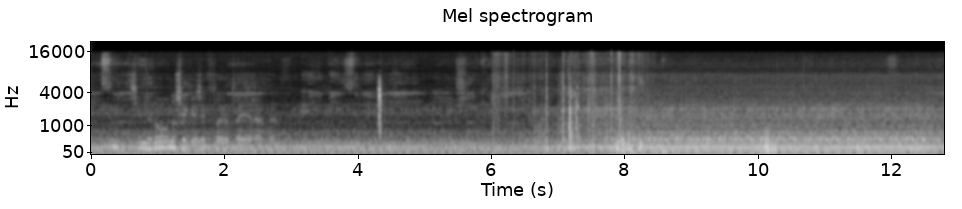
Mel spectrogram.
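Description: A pickup truck's engine runs with a steady hum.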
